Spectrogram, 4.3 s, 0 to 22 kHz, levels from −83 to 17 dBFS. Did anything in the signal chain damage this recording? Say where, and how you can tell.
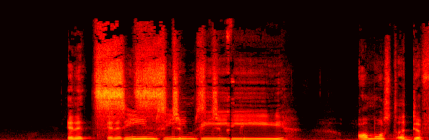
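Yes. At the codec stage there are two bursts of corrupt frames decoded: a tiny, very faint glitch at 0.90 s, then a much louder glitch of misplaced energy, peaking around -20 dBFS, from 2.26 to 2.34 s. Damaged frames were played anyway, spraying energy into the wrong frequencies.

From 1.06 to 2.44 s there's a doubled audio track: a dry, full-band copy of the speech trailing by roughly 400 ms, about 5 dB down, switching on and off abruptly. No decay or room colour, so it's likely a second capture path or an edit.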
